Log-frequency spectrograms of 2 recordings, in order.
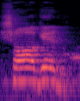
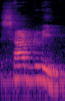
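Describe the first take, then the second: First: The word begins with an 'sh' sound. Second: The word begins with an 's' sound. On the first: This is the original Persian pronunciation. "উচ্চারণটা কি, শগির্দ।" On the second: This is how the word is said in Bengali. "যেটাকে আমরা বাংলায় সাগরিদ বলি"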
